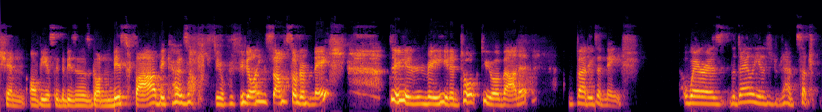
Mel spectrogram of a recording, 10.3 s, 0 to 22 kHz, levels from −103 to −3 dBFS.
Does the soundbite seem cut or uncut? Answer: cut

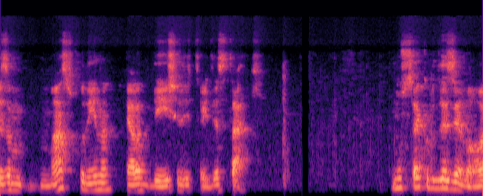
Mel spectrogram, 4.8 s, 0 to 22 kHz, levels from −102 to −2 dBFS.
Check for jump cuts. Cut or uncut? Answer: uncut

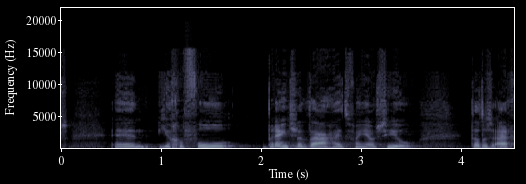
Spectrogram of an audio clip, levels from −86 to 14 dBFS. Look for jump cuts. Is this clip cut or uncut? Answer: cut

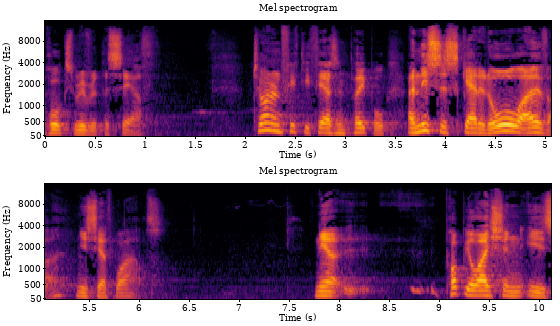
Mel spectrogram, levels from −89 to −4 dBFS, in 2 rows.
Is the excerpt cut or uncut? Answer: uncut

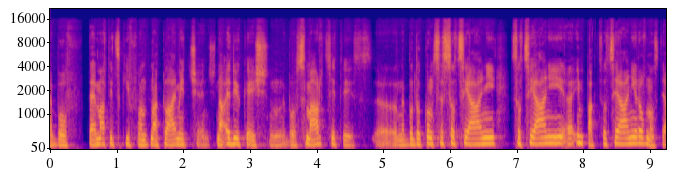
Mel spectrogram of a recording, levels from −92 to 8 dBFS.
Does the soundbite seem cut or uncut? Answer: uncut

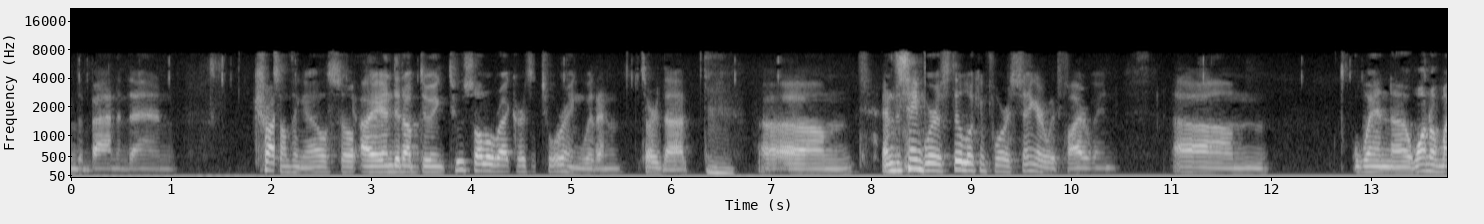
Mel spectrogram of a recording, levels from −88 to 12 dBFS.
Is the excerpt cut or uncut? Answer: cut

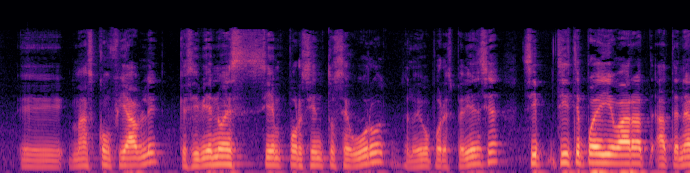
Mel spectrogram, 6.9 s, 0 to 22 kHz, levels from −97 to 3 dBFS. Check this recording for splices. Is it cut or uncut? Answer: cut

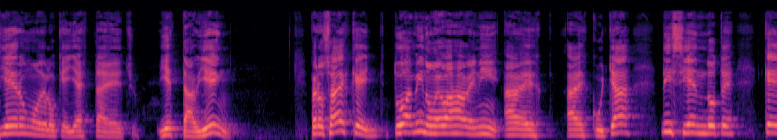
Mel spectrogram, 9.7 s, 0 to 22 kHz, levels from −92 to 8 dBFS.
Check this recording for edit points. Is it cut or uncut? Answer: cut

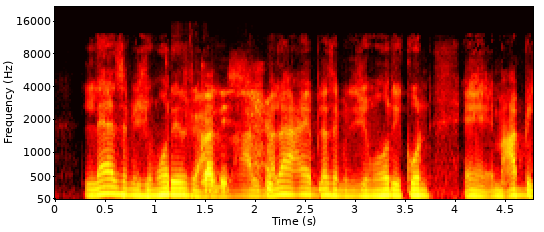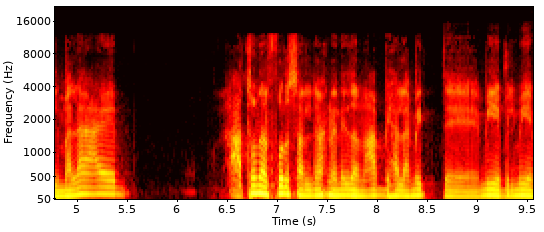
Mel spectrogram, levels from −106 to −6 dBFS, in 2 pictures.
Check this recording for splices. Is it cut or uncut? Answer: uncut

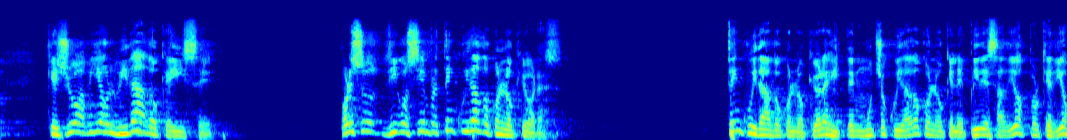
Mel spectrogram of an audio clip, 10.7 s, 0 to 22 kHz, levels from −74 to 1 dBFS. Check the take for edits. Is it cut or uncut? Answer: uncut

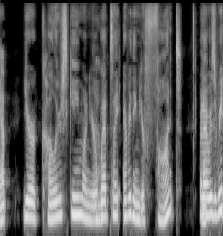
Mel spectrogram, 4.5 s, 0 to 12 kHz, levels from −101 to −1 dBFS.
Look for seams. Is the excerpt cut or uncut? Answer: uncut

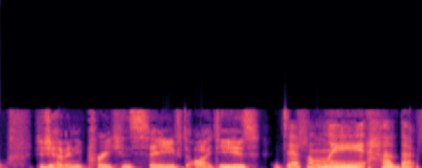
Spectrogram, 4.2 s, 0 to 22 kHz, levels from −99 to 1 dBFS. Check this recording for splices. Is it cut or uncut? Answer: cut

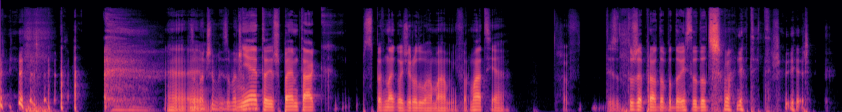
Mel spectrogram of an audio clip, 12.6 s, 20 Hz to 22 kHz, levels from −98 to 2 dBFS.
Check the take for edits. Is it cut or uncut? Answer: uncut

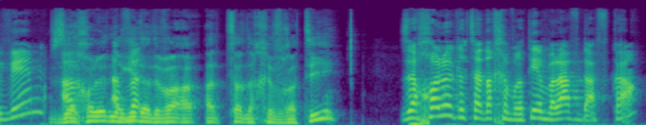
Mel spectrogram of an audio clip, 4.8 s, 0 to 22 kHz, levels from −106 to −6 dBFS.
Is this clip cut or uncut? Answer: uncut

